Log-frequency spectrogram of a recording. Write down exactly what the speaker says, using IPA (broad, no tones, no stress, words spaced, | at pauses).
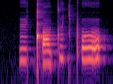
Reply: ɨǃʼɔtʷɨc pʼo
